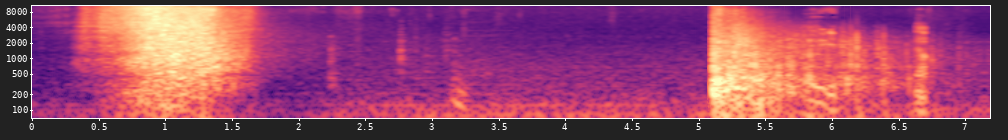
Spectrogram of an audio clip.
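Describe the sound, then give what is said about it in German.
Fireworks from a huge display put on by SRF: a loud rushing whoosh swells and fades, followed by scattered pops and crackles, then a sharp bang that trails off into a long crackling fizz. “Ähm, hat uns ein riesiges Feuerwerk angestellt, das lehnen wir schnell ab.”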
